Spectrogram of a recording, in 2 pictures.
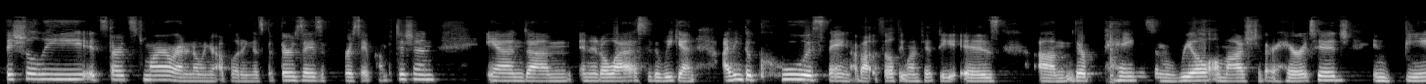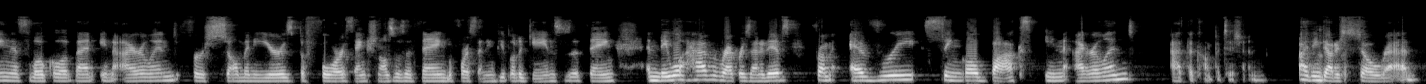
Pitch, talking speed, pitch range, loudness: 175 Hz, 185 wpm, 160-200 Hz, -15 LUFS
